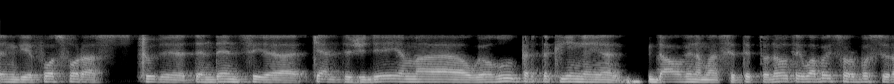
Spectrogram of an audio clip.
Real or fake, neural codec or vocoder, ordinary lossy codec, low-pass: fake; codec, 24 kHz, 0.9 kbps, WavTokenizer, large speech release; AAC, 16 kbps; 7.2 kHz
